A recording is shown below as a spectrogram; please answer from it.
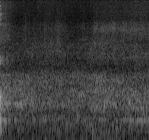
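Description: Faint steady background noise, an even rumble and hiss with no distinct event, joined by a faint steady hum about halfway through.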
